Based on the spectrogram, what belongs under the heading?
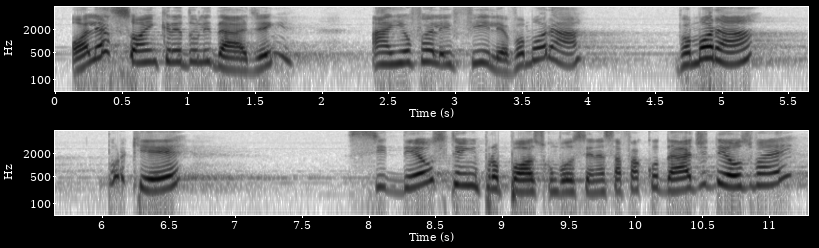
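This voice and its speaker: In a high voice trailed by long reverb, a woman delivers a fervent sermon woven with her own testimony, addressing her listeners as brothers and beloved.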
